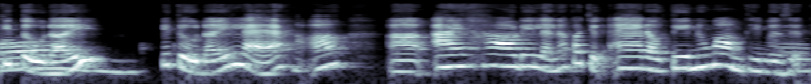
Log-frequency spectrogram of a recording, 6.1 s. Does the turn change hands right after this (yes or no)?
no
